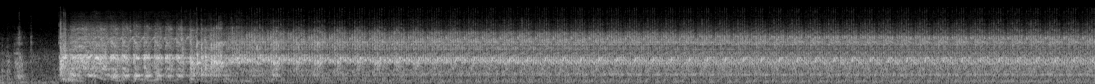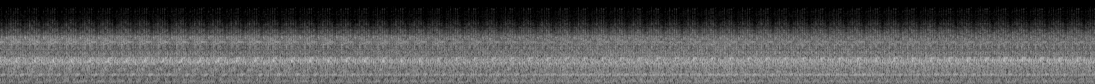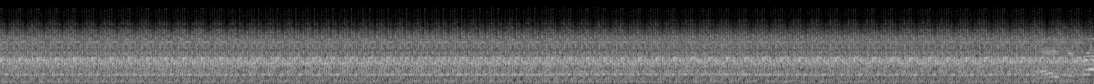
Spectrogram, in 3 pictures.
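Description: Ford 7.3 Powerstroke turbo-diesel V8, running with its valve covers off, starts about half a second in and settles into a steady idle. The owners suspect a failing injector on cylinder 5 or 7, or a glow-plug-burnt injector harness.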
